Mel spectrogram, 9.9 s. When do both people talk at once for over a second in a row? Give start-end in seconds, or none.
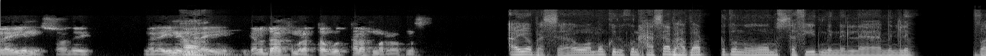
none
